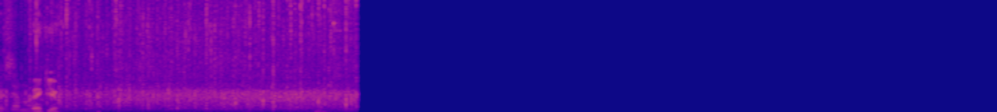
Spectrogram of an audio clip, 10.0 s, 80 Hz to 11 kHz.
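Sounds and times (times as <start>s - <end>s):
faint audience applause: 0.0s - 3.6s.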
